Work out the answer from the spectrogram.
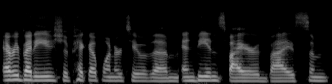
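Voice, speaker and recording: A woman's voice: fairly low pitch, fairly even intonation, fast talker, clear, resonant tone, no echo, clean studio sound. A woman hosting a podcast, speaking in an enthusiastic, friendly way. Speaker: podcast host. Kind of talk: podcast interview and outro.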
